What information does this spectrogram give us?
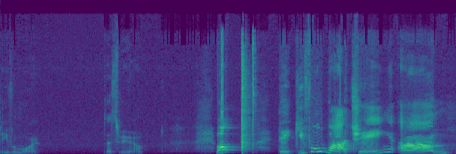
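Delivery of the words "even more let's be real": breathy aside, barely voiced; whispered aside. Real, not acted. Tells viewers, half under her breath, whispered. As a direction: drop to a whisper for the joke.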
